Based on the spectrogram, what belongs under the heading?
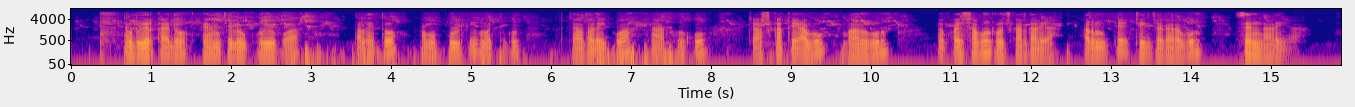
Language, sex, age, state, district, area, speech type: Santali, male, 30-45, West Bengal, Malda, rural, spontaneous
